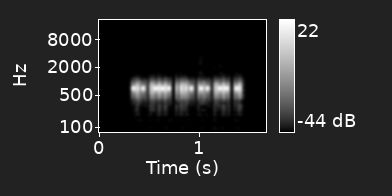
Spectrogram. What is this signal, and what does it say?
Morse code, heard as a keyed tone, about 77 wpm, 700 Hz. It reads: KJ4MWN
